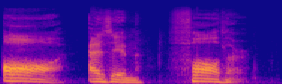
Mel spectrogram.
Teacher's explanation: the ah sound of father became aw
